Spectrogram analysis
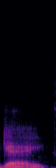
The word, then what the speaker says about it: Ge: She's a Chinese novelist, Yan Gay. Ge is how the last name is spelled.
